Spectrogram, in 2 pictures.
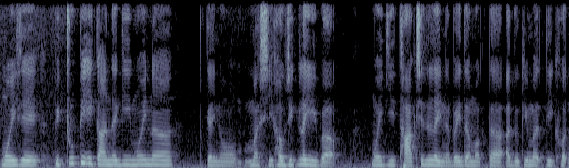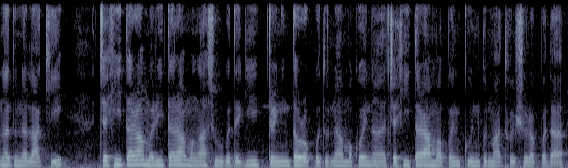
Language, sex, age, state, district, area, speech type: Manipuri, other, 45-60, Manipur, Imphal West, urban, spontaneous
